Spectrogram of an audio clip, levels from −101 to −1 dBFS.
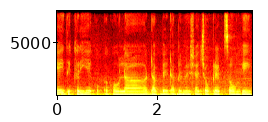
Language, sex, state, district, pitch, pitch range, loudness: Hindi, female, Haryana, Rohtak, 150 Hz, 150-155 Hz, -14 LUFS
